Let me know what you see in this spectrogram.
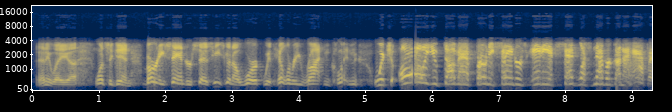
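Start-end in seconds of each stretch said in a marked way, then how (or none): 5.1-9.3 high, heated jeer; angry taunt. Real, not acted. Host taunting supporters who doubted him, angry jeer. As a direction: taunt them with raised, indignant voice.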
